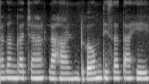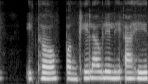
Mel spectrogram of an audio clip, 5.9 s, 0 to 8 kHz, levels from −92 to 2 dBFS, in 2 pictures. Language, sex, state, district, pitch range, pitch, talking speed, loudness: Marathi, female, Maharashtra, Gondia, 210-225 Hz, 215 Hz, 90 wpm, -17 LUFS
